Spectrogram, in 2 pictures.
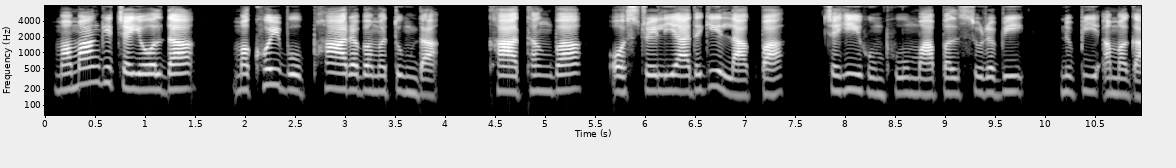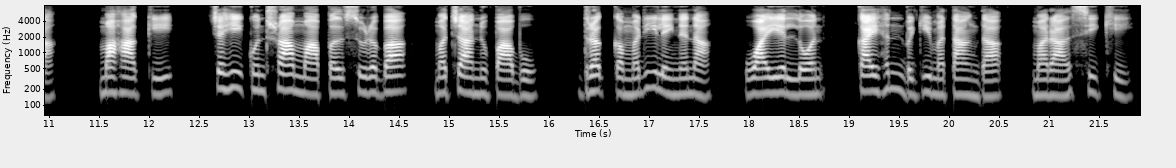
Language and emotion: Manipuri, neutral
